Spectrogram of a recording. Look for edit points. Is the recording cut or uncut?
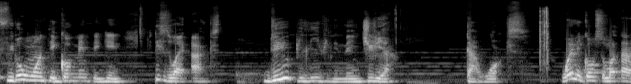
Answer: cut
